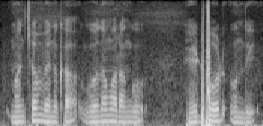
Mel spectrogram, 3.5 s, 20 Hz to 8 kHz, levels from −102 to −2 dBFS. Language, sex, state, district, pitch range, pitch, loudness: Telugu, male, Telangana, Hyderabad, 120-140 Hz, 125 Hz, -22 LUFS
